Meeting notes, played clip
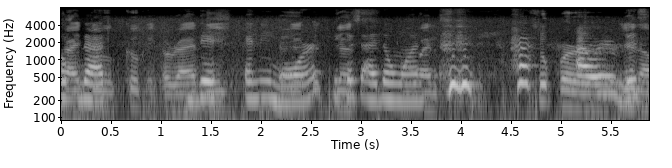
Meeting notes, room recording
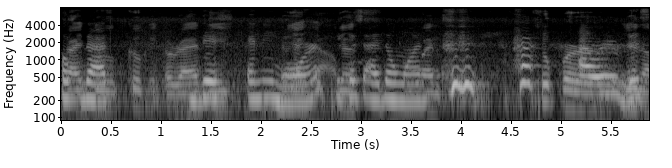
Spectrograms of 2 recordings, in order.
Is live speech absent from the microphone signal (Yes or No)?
No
